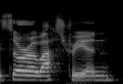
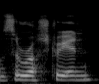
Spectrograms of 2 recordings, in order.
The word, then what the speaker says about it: Zoroastrian: But he was born into a Zoroastrian or Zorostrian. I don't I've heard it pronounced different ways. I've only heard it Zoroastrian and I still don't know what it is.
